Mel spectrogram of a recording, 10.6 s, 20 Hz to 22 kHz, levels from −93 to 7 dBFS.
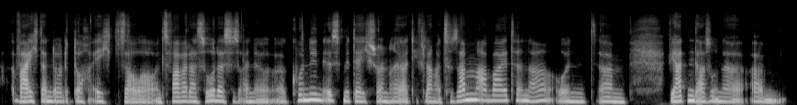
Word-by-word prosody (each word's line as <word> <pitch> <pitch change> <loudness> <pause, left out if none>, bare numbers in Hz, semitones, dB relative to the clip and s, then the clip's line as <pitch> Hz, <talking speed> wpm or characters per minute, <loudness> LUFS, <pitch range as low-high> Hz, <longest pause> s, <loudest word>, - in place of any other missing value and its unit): war 165 -5 +3
ich 175 -2 -1
dann 175 - +1
dort 175 0 -3
doch 165 - -3
echt 170 -9 -5
sauer. 75 -2 -2
Und 145 - -3
zwar 170 0 0
war 175 - 0
das 165 -4 -1
so, 180 +3 +1
dass 185 -6 +1
es 160 - -6
eine, 80 0 -3
äh, - - -14
Kundin 215 +1 +6
ist, 200 -1 -1
mit 175 -2 -2
der 175 -1 +1
ich 160 - -4
schon 165 -1 +2
relativ 165 0 -4
lange 160 -1 -3
zusammenarbeite, 200 +3 +2
ne? 195 +2 0
Und, 165 -4 -1 0.2
ähm, 160 -2 -1 0.6
wir - - +3
hatten 190 +2 +5
da 180 - +1
so 150 - -2
'ne, 80 -2 -1
ähm, 75 -3 -2
170 Hz, 190 wpm, -23 LUFS, 155-195 Hz, 0.6 s, Kundin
